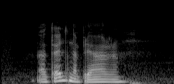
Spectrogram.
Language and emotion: Russian, neutral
